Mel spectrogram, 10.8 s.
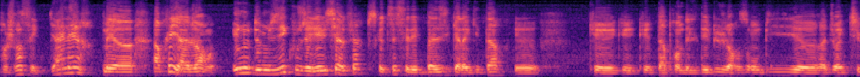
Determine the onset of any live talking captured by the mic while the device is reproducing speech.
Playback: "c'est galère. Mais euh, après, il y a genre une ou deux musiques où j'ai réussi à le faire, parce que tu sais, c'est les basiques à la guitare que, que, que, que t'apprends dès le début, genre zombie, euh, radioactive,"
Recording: none

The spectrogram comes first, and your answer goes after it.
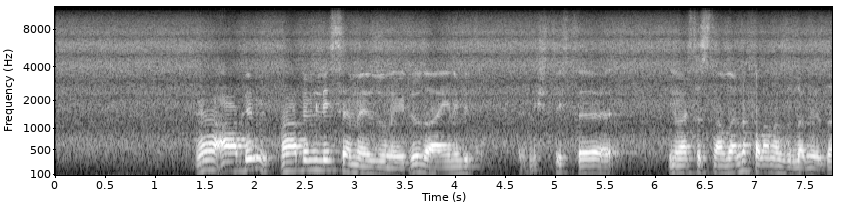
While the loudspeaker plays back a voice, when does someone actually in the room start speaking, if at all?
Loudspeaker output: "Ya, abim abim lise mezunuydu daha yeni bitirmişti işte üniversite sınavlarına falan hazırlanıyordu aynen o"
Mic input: none

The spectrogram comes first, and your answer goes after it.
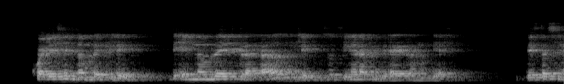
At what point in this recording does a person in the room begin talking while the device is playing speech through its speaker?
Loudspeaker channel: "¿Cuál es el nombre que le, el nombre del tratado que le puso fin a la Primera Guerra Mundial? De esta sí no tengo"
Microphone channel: none

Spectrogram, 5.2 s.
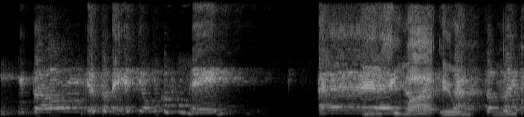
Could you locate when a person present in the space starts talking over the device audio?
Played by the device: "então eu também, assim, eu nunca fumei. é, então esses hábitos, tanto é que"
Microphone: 4 s

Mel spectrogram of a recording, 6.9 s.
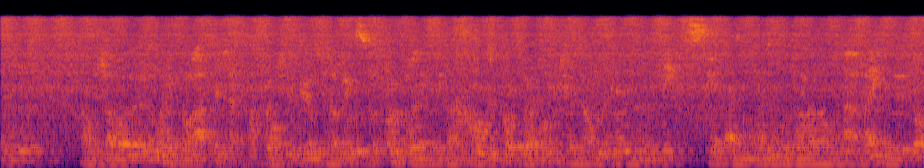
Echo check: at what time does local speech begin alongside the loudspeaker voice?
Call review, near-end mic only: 1 s

